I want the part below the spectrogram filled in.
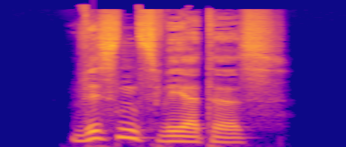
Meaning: strong/mixed nominative/accusative neuter singular of wissenswert
- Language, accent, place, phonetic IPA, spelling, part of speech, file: German, Germany, Berlin, [ˈvɪsn̩sˌveːɐ̯təs], wissenswertes, adjective, De-wissenswertes.ogg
